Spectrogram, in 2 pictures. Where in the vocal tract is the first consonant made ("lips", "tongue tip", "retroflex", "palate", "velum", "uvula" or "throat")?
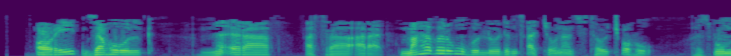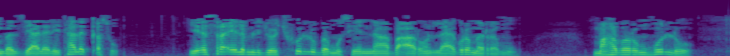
throat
